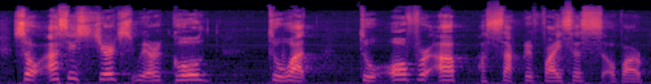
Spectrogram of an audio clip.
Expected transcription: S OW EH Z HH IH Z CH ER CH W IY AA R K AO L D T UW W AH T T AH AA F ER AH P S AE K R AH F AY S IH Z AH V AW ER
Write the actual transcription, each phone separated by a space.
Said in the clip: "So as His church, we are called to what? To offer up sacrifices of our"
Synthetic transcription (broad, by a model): S OW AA S HH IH S CH ER CH W IY AA R K AO L D T UW W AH T T AA F ER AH P S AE K R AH F AY S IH S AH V AW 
